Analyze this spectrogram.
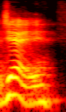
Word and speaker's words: Jay: Uh, you just say Jay.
